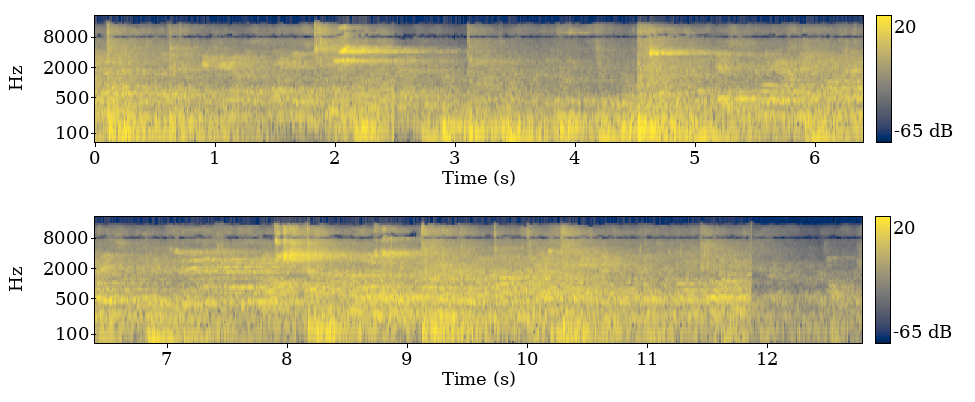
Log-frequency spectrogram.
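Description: Indistinct voices of volleyball players and onlookers echoing in a large gym, with ball strikes. The loudest is a sharp smack about four and a half seconds in.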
